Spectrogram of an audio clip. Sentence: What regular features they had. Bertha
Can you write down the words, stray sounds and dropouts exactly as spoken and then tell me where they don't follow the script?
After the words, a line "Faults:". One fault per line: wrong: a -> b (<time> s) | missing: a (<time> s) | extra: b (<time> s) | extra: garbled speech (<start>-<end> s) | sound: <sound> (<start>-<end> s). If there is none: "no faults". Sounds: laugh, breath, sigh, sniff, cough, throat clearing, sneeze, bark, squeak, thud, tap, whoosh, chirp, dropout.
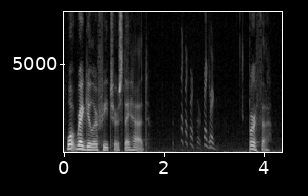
What regular features they had. Bertha
Faults:
sound: chirp (2.3-3.1 s)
